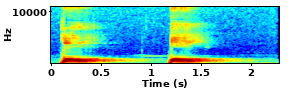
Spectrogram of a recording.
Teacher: kalau to tebal, maka pangkal lidah naikkan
